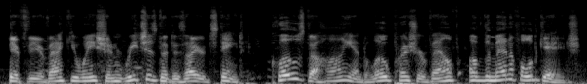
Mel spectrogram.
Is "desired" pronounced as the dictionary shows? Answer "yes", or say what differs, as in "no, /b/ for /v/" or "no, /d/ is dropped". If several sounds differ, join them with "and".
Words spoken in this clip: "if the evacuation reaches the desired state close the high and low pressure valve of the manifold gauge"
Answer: yes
